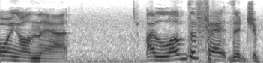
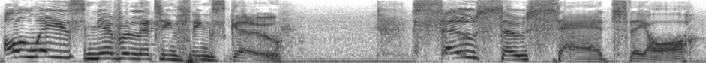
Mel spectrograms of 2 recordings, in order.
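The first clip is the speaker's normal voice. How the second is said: high, slow teasing; sing-song taunt at the British; mock high taunt; 9 semitones higher, slower than usual. Streamer taunting British viewers in a high mocking voice.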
